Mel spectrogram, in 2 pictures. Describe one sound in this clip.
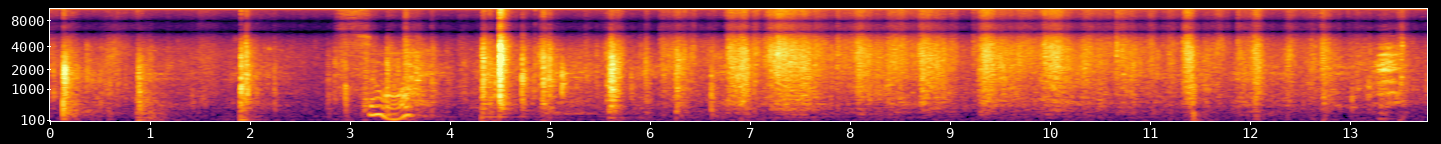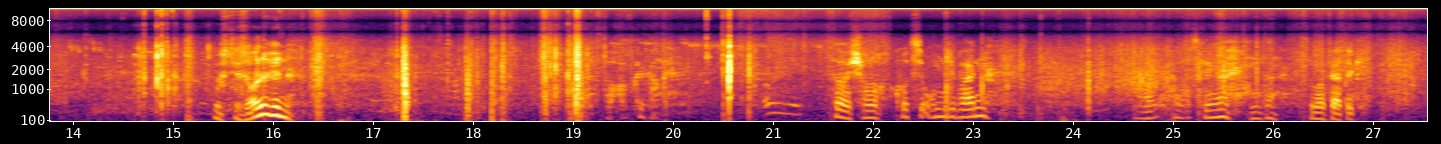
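Footsteps crunch through dry leaves and loose stones.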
